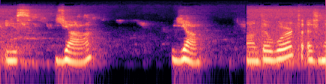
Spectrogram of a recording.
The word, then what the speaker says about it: я: The next letter is Ya, Ya.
